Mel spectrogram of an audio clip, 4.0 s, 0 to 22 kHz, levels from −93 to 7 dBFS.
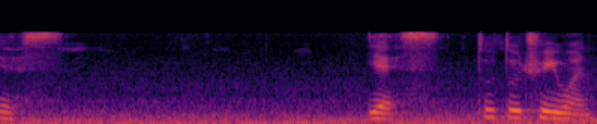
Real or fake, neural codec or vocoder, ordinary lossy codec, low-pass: real; none; none; 7.2 kHz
